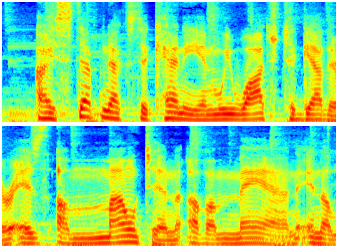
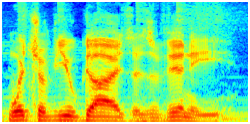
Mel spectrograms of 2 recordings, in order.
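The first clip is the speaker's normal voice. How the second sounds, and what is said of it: Deep bellowing man's voice. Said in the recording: “I heard a deep voice bellow from the side of the house.”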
